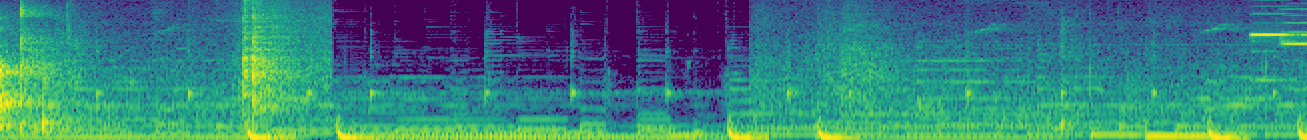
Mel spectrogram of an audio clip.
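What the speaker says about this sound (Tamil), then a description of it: "இந்த ரசப்பொடியை நல்லா மிக்ஸ் பண்ணிடுங்க" Metal utensils clink and scrape against a pot while rasam spice powder is stirred in, several sharp knocks with a steady scraping stir in between; no voices.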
